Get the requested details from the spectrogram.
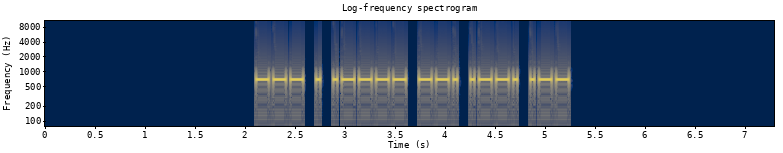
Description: Morse code, heard as a keyed tone, about 28 wpm, 700 Hz. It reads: OE1GPW
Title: DXCC-100 Call Signs - 6 Characters - Repeated 3x - 28wpm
